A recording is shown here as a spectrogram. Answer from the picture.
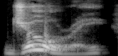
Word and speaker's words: jewelry: Whether you see the American spelling jewelry or the British spelling jewelry, the pronunciation is very similar. Most native speakers say jewelry. Notice how quickly the middle syllable is spoken.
